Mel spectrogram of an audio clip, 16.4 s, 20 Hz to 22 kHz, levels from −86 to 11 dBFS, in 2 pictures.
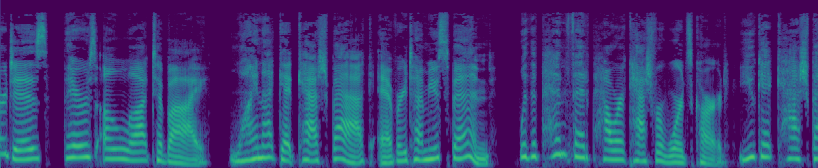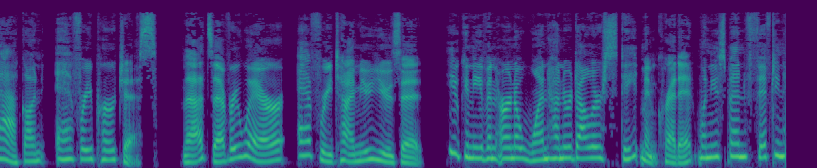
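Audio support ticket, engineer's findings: Cut-off end at 16.03 s. Speech stops mid-sound. Drops straight to digital silence, no decay or tail. Silence holds for the final 0.32 s. Probable component: capture or write path at stream close. Mechanism: last buffers never flushed to file or output, so the sound ends where the data ran out.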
